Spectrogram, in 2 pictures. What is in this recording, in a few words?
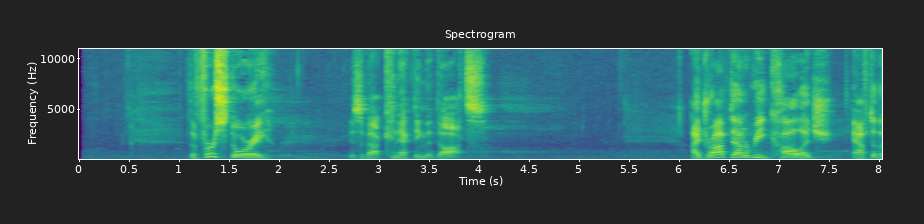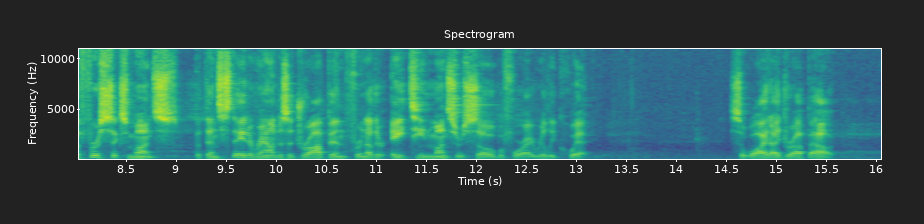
Commencement Address; Steve Jobs; 2005; Stanford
